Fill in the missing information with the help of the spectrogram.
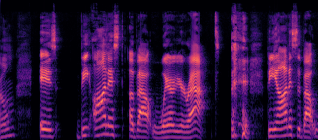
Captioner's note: chuckles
